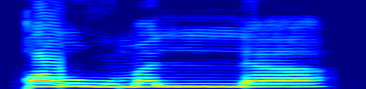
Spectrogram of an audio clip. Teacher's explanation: لام حروف الادغام بغیر غنہ میں سے ہے اور ادغام کا معنی ہے حرف کو حرف میں داخل کرنا، تو ہم یہ تنوین کو لام میں ملا کے بغیر غنہ سے لیکن تشدید کے ساتھ یہ حکم کو ادا کریں گے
